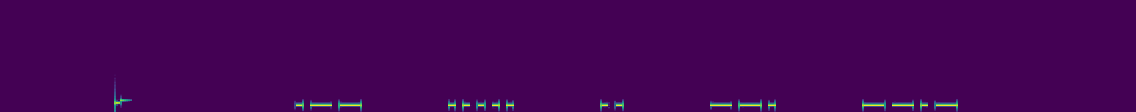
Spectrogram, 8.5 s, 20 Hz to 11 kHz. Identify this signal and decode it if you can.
Morse code, heard as a keyed tone, about 22 wpm, spaced as for 10 wpm, 700 Hz. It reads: W5IGQ
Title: USA Call Signs - 5 Characters - 4x Character Spacing - 22wpm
